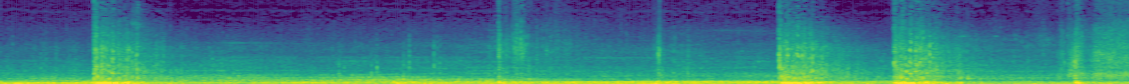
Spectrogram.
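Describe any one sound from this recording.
A car engine hums nearby.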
